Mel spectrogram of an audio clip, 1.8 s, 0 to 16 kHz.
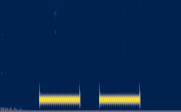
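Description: Two steady electronic ringback tones of an outgoing phone call, each about 0.4 seconds with a short gap between, loud and clear with no one talking.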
